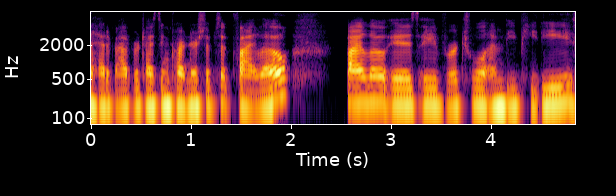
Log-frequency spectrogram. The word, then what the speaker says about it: Philo: Okay, and you'll note that it's pronounced Philo. I hear many people keep calling it Philo, so I know that that's the thing.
